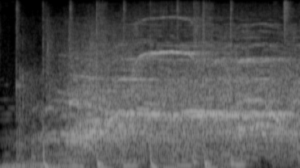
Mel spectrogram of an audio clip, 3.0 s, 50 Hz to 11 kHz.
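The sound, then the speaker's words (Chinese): A crowd cheers and whoops loudly and continuously, with sharp claps cutting through and a few high whistles rising above the steady roar of voices, applauding the fifteenth anniversary of Travis Vintage on June 3. “十五周年， 周年，拍手！”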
